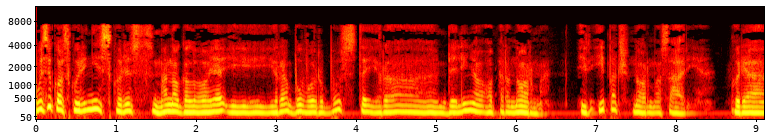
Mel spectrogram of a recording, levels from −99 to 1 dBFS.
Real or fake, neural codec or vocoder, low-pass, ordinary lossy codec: real; none; 7.2 kHz; MP3, 32 kbps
